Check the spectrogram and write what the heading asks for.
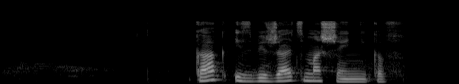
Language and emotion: Russian, neutral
